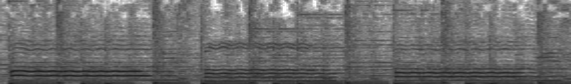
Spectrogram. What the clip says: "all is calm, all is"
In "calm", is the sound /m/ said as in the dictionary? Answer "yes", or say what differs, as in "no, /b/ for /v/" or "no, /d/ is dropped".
no, /m/ is dropped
